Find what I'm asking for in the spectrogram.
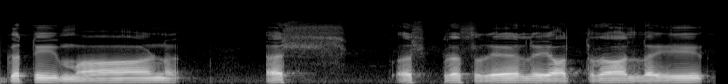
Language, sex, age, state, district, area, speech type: Punjabi, male, 60+, Punjab, Fazilka, rural, read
